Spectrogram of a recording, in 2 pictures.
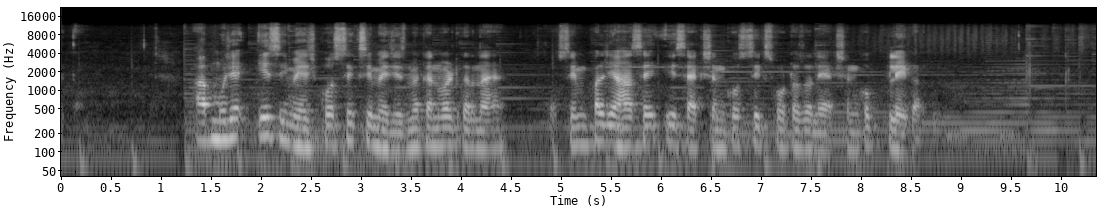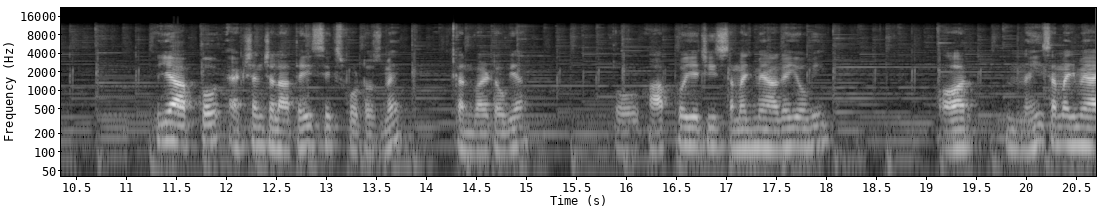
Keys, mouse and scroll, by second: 6.8 click, 9.6 v.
